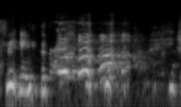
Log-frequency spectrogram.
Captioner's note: laughter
